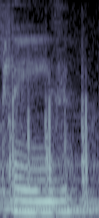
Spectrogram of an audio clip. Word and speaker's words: please: This is exactly why, because PLZ reflects clearly the pronunciation of this word.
